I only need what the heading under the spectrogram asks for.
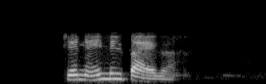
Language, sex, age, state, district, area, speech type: Hindi, male, 45-60, Uttar Pradesh, Lucknow, rural, conversation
